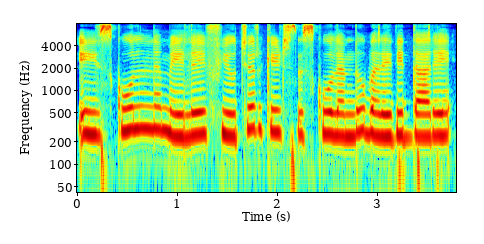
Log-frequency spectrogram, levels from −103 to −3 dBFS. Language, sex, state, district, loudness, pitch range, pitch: Kannada, female, Karnataka, Bidar, -14 LUFS, 245-275 Hz, 255 Hz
